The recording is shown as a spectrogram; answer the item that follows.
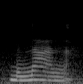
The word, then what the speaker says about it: banana: energy from for example in the word banana the stress falls on the second syllbl is banana the next is type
